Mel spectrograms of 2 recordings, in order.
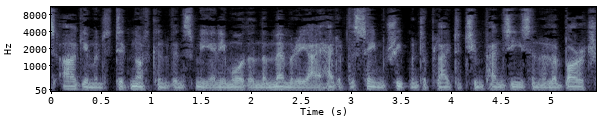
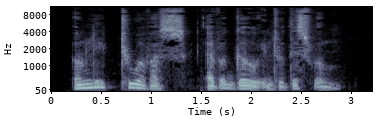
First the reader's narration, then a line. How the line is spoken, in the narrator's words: told me in a solemn tone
